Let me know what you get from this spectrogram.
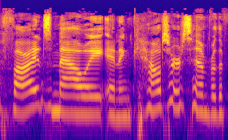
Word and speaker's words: Maui: I mean, how could it not be pronounced Maui, right? Okay, Maui.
